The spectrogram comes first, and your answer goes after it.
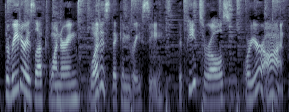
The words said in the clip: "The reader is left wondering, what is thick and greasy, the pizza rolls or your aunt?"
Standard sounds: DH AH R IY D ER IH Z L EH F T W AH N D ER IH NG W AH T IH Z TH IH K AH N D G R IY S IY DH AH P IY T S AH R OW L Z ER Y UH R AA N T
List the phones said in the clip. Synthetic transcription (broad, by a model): DH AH R IY D ER IH Z L EH F T W AH N D ER IH NG W AH T IH Z TH IH K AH N G R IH S IY DH AH P IY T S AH R OW L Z ER Y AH R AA N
